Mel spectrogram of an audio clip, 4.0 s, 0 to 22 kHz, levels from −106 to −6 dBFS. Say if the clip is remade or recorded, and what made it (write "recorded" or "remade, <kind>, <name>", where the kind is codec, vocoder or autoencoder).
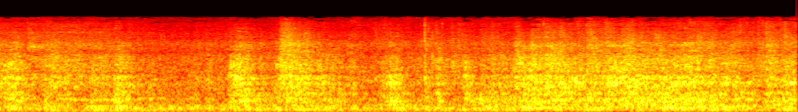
recorded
